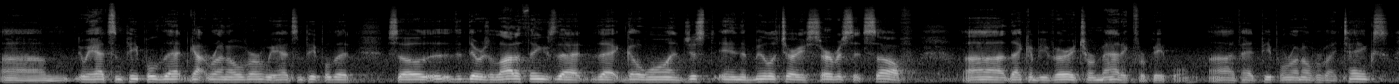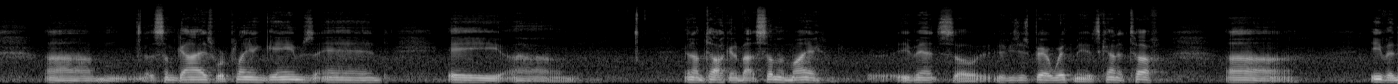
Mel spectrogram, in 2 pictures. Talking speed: 165 wpm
